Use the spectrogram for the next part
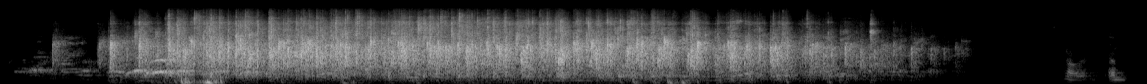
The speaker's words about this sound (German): Super. Ein Applaus für PyCash.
